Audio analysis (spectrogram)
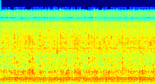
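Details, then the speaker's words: Historic Ford Willys Jeep "Go Devil" engine, long-stored, after points cleaned, fan belt tightened, choke being tuned: even, steady idle with smooth unbroken rhythm, no knocks or rattles; purring like a kitten, normal idle. "Purring like a kitten."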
